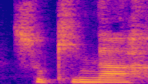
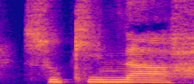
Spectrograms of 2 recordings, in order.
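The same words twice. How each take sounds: First: Sukhina with an exhaled h; breathed h. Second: Sukhina with the h on the out-breath. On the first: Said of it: "avec un H". (Sukhina avec un H expiré) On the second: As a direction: let air out on the h of Sukhina. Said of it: "en expirant, avec un H". (Sukhina en expirant sur le H) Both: Shown as a demonstration.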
